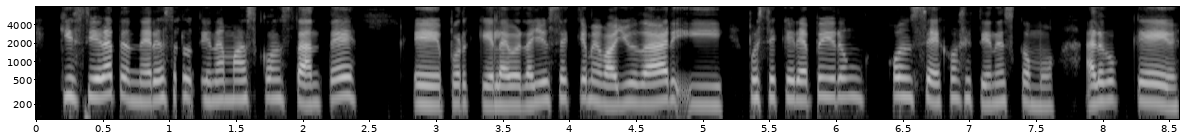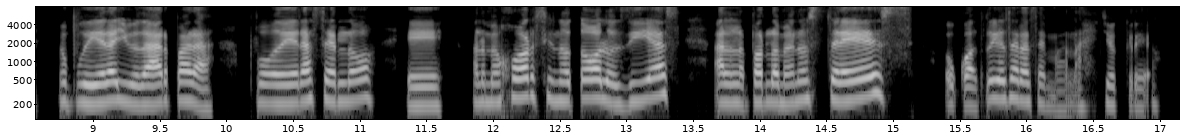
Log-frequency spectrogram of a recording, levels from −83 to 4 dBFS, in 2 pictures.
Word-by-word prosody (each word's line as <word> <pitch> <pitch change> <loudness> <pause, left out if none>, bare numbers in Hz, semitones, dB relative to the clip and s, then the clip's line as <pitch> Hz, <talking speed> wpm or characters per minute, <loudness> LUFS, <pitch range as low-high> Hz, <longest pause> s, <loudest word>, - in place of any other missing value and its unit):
quisiera 270 +1 +2
tener 235 -6 -2
esa 255 +3 -2
rutina 240 -2 -5
más 245 -1 +2
constante, 250 +1 0 0.4
eh, 200 -1 +4
porque 210 -2 -4
la 195 - +2
verdad 200 0 -1
yo 230 +2 -3
sé 250 +2 -5
que 250 - -5
me 225 - -2
va 200 - +3
a - - +5
ayudar, 220 +1 +3
y 200 0 -7
pues 255 -1 +2
te 255 - -3
quería 245 -2 -1
pedir 270 +2 -2
un 265 -1 -11 0.2
consejo, 260 -3 +2
si 250 0 -9
tienes 215 +2 -2
como 195 -4 -10 0.2
algo 225 +3 -1
que 215 -4 +2 0.2
me 225 - -8
pudiera 215 +1 +3
ayudar 210 -1 +4
para 220 -7 +1 0.3
poder 210 0 +1
hacerlo, 230 +1 0 0.2
eh, 190 0 0 0.2
a - - -8
lo 220 - -5
mejor, 260 +5 +1
si 260 - -4
no 230 0 -3
todos 255 0 +2
los 210 -4 -3
días, 255 +6 +1 0.2
al 215 -1 0
por 220 +1 0
lo 215 - +2
menos 230 +4 0
3 250 +5 +5 0.2
o - - -10
4 190 +5 -3
días 245 0 0
a - - +1
la 230 -2 0
semana, 205 -5 -13
yo 200 - -8
creo. 195 - -15
225 Hz, 200 wpm, -24 LUFS, 210-250 Hz, 0.4 s, a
